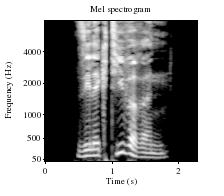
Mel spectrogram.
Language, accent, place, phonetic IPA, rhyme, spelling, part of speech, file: German, Germany, Berlin, [zelɛkˈtiːvəʁən], -iːvəʁən, selektiveren, adjective, De-selektiveren.ogg
- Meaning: inflection of selektiv: 1. strong genitive masculine/neuter singular comparative degree 2. weak/mixed genitive/dative all-gender singular comparative degree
